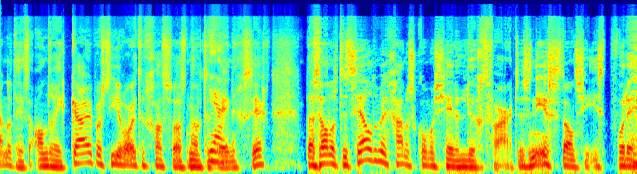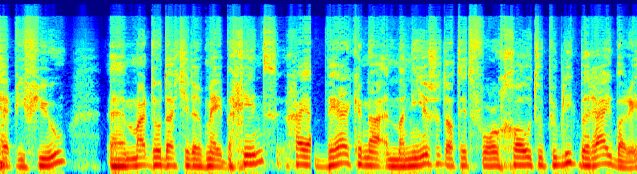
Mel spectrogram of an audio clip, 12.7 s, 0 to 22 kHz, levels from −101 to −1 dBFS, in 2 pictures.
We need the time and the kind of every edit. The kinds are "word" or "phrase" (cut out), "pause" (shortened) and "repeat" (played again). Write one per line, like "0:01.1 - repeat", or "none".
0:06.0 - phrase
0:09.5 - word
